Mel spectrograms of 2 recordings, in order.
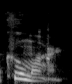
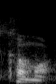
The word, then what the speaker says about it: Kuhmar: Is it Kamar or Kumar? It's Kamar. Definitely. You said it right the first time.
